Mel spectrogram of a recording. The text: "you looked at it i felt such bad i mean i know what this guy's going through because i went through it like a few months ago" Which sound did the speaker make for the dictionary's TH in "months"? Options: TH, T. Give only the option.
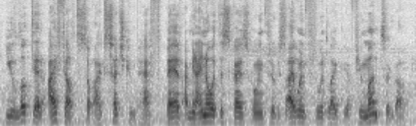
TH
